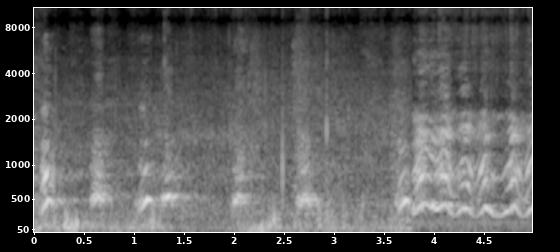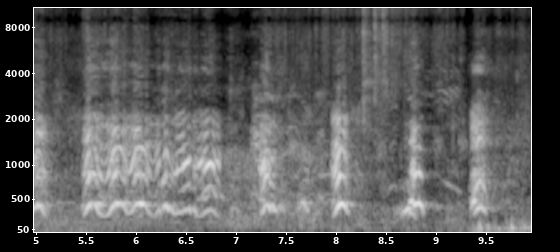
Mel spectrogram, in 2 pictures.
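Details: Two overexcited Siberian Huskies on the walk home from a dog hotel give wavering, yodelling howl-whines with stacked harmonics, short yips early, then long warbling runs through the middle and clipped cries near the end, with brief human speech.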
